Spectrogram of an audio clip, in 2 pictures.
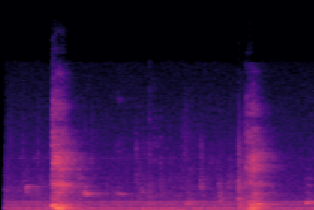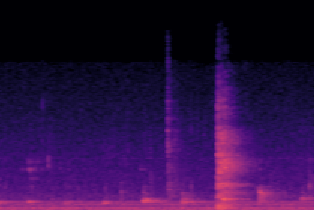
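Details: Sneeze.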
